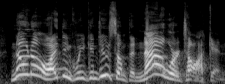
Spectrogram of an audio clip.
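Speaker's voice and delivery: loud, high, hammed-up eagerness; excited agreement. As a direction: jump in eagerly as the won-over agent. Agent suddenly won over by leverage.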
